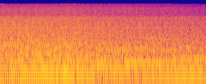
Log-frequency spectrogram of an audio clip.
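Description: Parajet Maverick paramotor's two-stroke engine running steadily in flight, a loud continuous drone, with background music coming in over it.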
